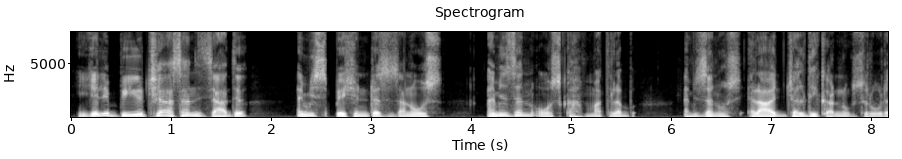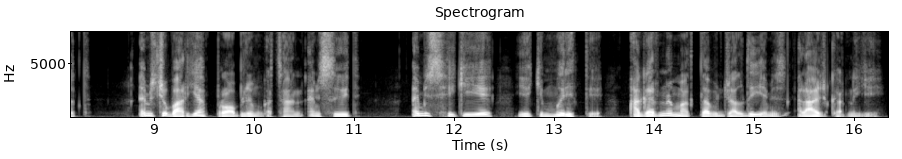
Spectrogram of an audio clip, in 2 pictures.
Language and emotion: Kashmiri, neutral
